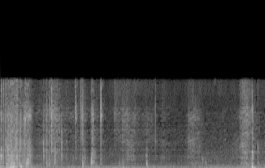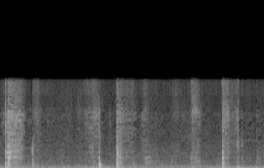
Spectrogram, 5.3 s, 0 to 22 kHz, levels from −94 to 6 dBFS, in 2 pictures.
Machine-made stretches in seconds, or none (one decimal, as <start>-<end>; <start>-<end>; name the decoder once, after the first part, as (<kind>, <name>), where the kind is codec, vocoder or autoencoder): 0.0-1.9 (codec, SNAC)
